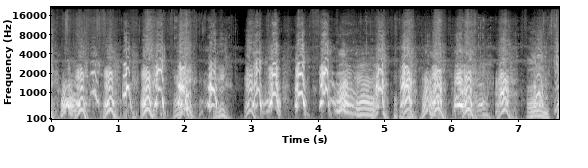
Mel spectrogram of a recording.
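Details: Kangal dogs at night on a farm, harassing a harmless hedgehog: a steady volley of loud, resonant barks, about two per second, with a short harsher growl around the midpoint.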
